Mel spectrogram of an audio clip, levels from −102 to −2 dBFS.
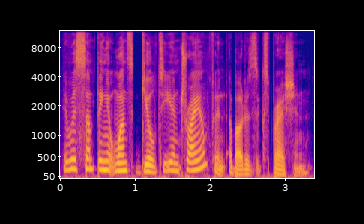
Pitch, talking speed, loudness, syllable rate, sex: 165 Hz, 195 wpm, -20 LUFS, 5.9 syllables/s, female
